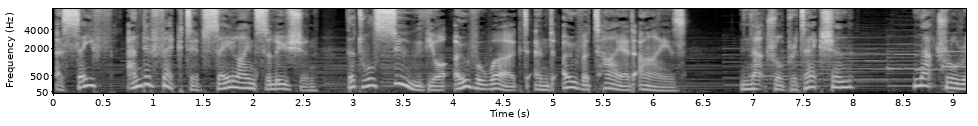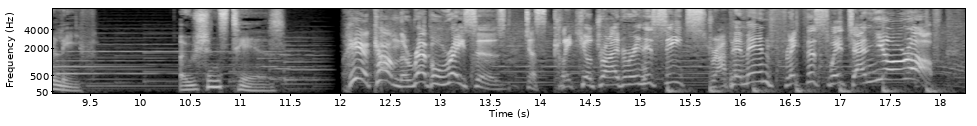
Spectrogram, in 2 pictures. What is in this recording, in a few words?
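British, TV commercial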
